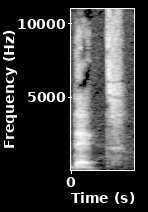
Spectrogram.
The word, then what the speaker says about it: debt: We don't pronounce it in English, of course, but this word is from Latin, and debo is I owe.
